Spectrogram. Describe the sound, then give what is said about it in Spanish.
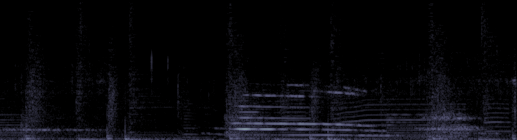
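A female cat meows several times in a row, drawn-out wavering cries with a whiny, complaining tone, moderately loud, with no talking over it. “Hasta la gata está de acuerdo.”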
